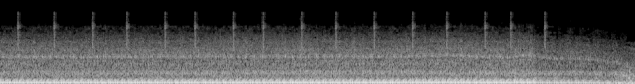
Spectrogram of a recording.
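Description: A turn signal ticks rapidly.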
